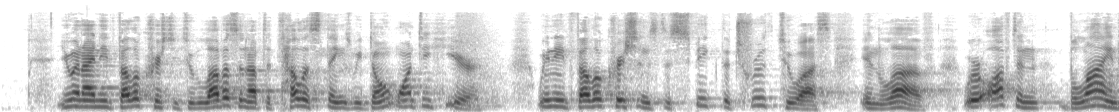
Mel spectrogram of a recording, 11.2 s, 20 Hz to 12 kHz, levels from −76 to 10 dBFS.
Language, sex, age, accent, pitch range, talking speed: English, male, 50-69, American, 135-195 Hz, 180 wpm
